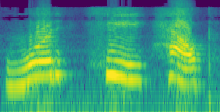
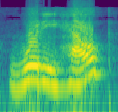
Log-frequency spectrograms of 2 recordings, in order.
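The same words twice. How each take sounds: First: The words are said separately and fully. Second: The words are blended into one reduced form.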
